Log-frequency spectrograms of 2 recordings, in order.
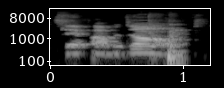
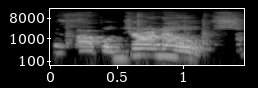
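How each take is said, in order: First: Slow drawn out. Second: That Papa John's stretched slow and loud; louder, slow drawn-out jingle. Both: Shown as a demonstration.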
